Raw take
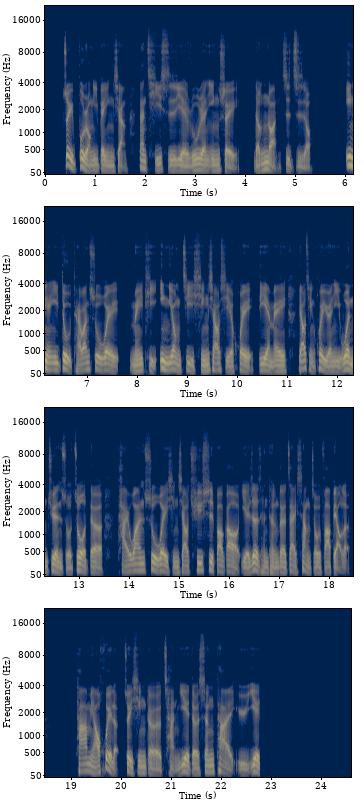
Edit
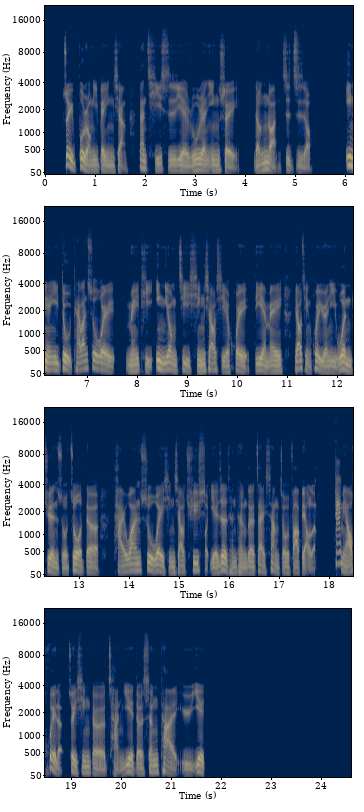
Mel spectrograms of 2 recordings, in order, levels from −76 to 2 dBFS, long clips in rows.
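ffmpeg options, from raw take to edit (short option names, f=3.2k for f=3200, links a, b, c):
-filter_complex "[0:a]asplit=6[a][b][c][d][e][f];[a]atrim=end=6.754[g];[b]atrim=start=6.75:end=7.36,asetpts=PTS-STARTPTS,asetrate=50715,aresample=44100,atrim=end_sample=23392,asetpts=PTS-STARTPTS[h];[c]atrim=start=7.356:end=15.602[i];[d]atrim=start=16.148:end=18.344[j];[e]atrim=start=18.34:end=19.36,asetpts=PTS-STARTPTS,asetrate=84231,aresample=44100[k];[f]atrim=start=19.356[l];[g][h]acrossfade=d=0.004:c1=hsin:c2=hsin[m];[m][i]acrossfade=d=0.004:c1=hsin:c2=hsin[n];[n][j]acrossfade=d=0.004:c1=hsin:c2=hsin[o];[o][k]acrossfade=d=0.004:c1=hsin:c2=hsin[p];[p][l]acrossfade=d=0.004:c1=hsin:c2=hsin"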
